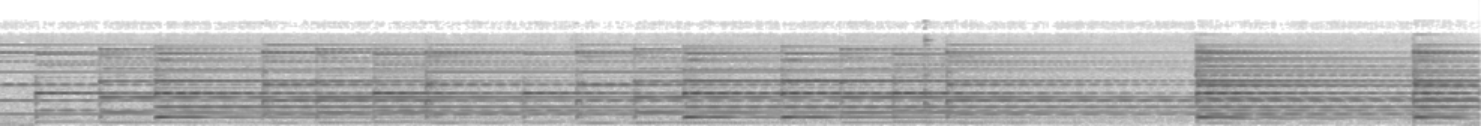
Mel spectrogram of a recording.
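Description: Westminster quarters rung on clock chimes: a sequence of sustained, ringing bell tones in a stately descending and rising melody, each strike blooming with overtones and fading under the next. No talking.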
